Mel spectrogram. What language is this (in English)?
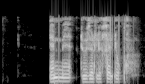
Bashkir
